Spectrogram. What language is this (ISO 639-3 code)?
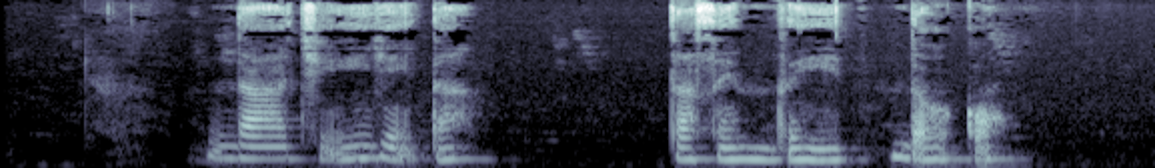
cut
